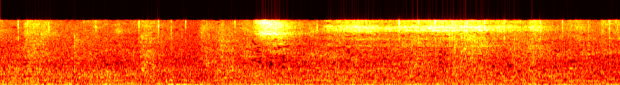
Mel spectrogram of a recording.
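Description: Faint scratching and light taps of a stylus writing on a tablet computer's screen, over a steady hiss.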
